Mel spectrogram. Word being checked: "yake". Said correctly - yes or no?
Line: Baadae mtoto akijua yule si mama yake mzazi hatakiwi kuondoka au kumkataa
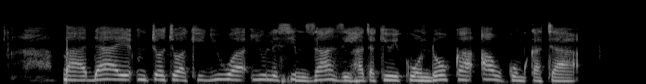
no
